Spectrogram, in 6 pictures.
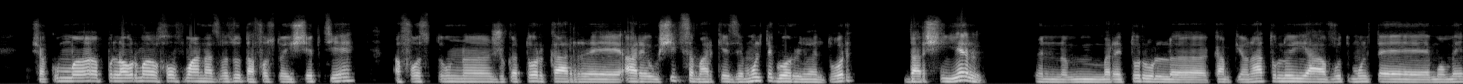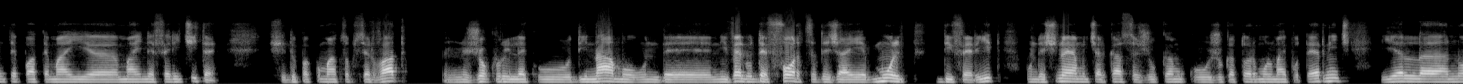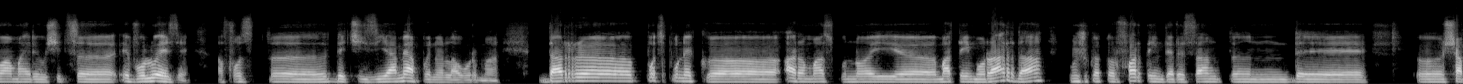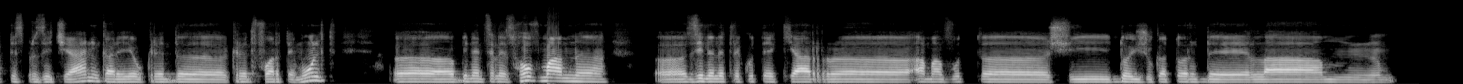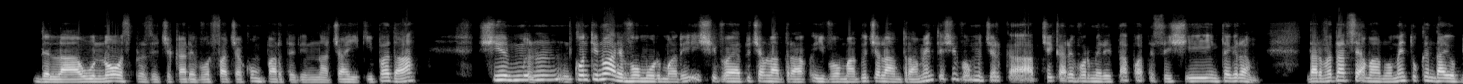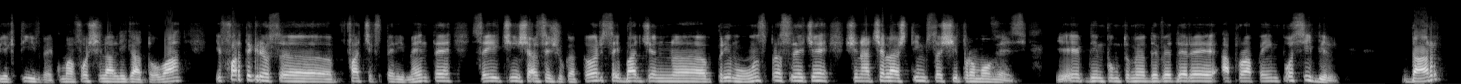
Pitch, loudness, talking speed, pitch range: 130 Hz, -17 LUFS, 135 wpm, 120-150 Hz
